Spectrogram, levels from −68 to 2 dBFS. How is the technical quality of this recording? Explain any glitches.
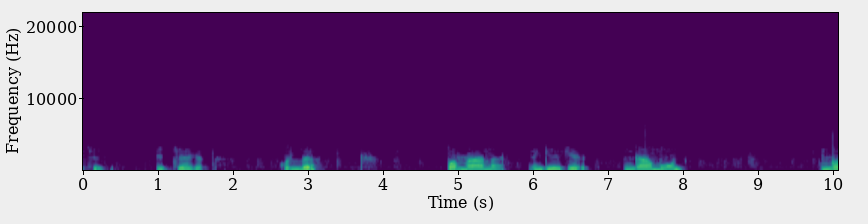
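The recording has clearly degraded technical quality, with three separate faults.

The whole clip has passed through the G.729 codec, which fits a G.729A phone path at 8 kbit/s. The codec discards the original waveform and rebuilds the speech from a vocal tract filter, a pitch predictor and a few pulses per frame. The line passes only about 250 Hz to 3.5 kHz, so the speech sounds thin and muffled. The codec damage is plainly audible as a rough, slightly synthetic edge on every syllable.

From 6.59 to 6.88 s there is VoIP packet loss concealed by the speech codec. Packets went missing, adding up to 180 ms of lost audio scattered over about 360 ms, with the longest gap 90 ms. For each gap, the decoder extended its last pitch and filter settings and turned the gain down frame by frame. The speech smears into a buzzy tone or coloured noise that fades there, and it stays weak and distorted briefly after the stream recovers.

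From 7.50 to 9.99 s there are periodic USB or driver dropouts every 0.5 s, about seven in total. At that fixed interval something stalls the audio bus or driver, and a fraction of a millisecond of signal is replaced by silence. Each gap is far too short to hear as a pause. Instead it shows up as a small, evenly spaced tick or click, and it is audible only where speech is present.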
